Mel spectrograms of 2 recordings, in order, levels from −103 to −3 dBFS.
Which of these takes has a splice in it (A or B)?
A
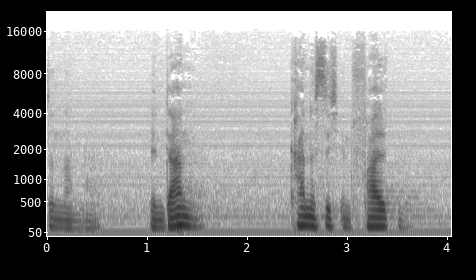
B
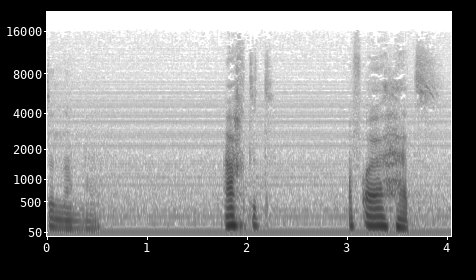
A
